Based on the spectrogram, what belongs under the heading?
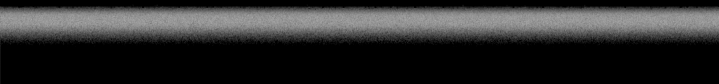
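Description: Steady, unbroken high-pitched hiss like cicadas, a simulated sample of the hissing type of tinnitus.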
